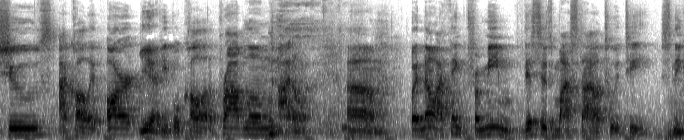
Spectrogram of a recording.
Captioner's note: laughs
